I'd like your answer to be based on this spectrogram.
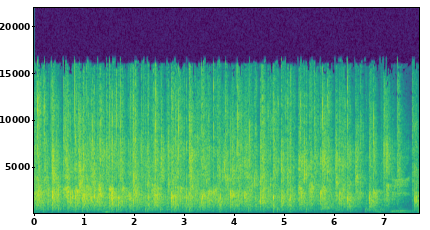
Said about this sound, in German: Und wie gesagt, also die drei, vielleicht haben sie doch nochmal gemeinsam einen vollständigen Applaus verdient.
